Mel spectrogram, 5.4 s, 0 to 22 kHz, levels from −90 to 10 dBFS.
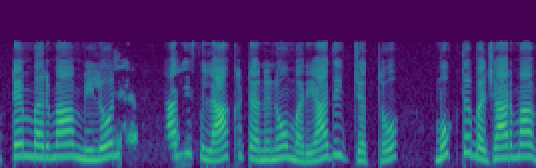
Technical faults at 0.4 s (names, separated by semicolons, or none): none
